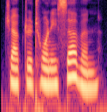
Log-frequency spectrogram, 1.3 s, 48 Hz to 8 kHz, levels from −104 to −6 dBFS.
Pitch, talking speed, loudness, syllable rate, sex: 180 Hz, 135 wpm, -16 LUFS, 5.0 syllables/s, female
